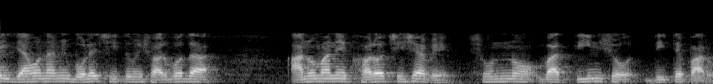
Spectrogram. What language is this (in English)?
Bangla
